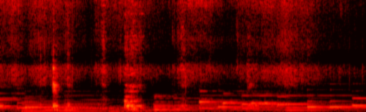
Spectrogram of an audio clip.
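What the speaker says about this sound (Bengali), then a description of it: "চাউল ডাউলগুলো আমার ভাজা হয়ে গেছে।" Rice and lentils sizzle steadily as they fry in a pan for chicken bhuna khichuri, with a few louder stirring bursts, all under soft tonal background music.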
